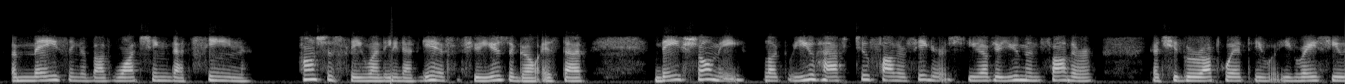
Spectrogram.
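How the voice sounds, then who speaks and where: A French Canadian woman talks earnestly as a guest, pausing often and filling gaps as she explains. Her voice sits a little low. It comes through a thin, tinny phone connection. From Canada (Montreal). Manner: earnest, measured, with frequent pauses and fillers. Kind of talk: interview guest describing spiritual experiences. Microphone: phone call.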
